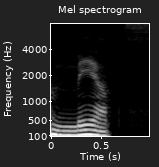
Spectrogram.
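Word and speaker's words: März: আছে, ঠিক আছে, মেয়ার্স, ওকে, মেয়াৎস, ত উচ্চারণ হবে এখানে, ঠিক আছে, ত উচ্চারণ করে তারপরে স উচ্চারণ হবে, মেয়াৎস, মেয়ার্স।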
